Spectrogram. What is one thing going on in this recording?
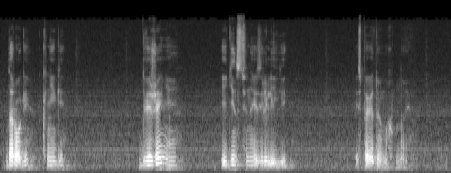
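A young man speaks calmly into a close microphone, pausing often.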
